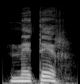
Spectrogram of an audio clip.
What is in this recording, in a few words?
"meter", Spanish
